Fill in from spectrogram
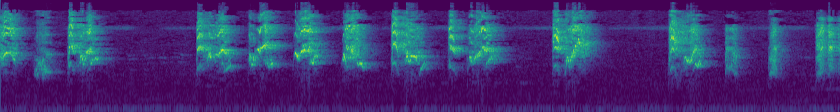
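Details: Long-tailed shrike song used to lure and train mute shrikes: a loud run of harsh, scratchy chattering bursts, each short and broadband, repeated in quick irregular succession with brief gaps, over a low steady hum.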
